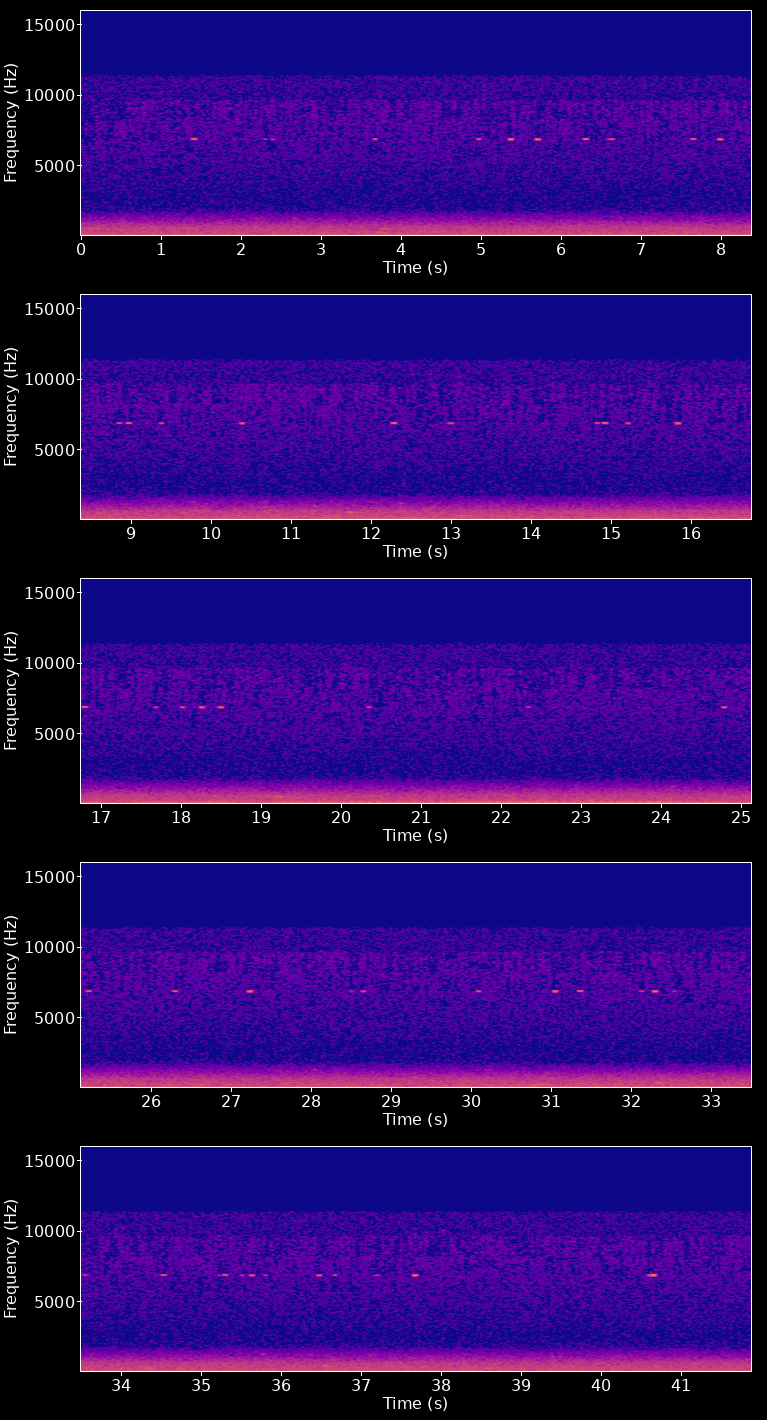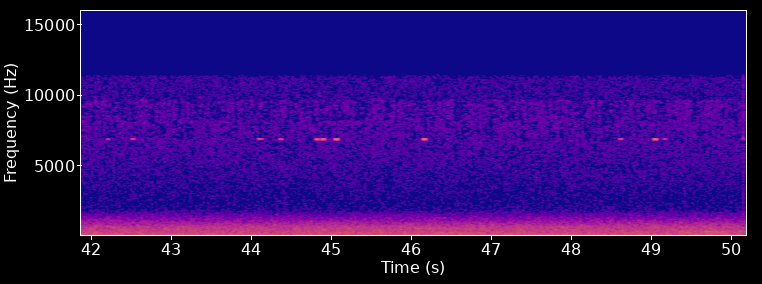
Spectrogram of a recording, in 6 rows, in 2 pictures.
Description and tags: Misterious dissonant humming LP1kHz
Same as the previous file, but I have tried to remove some of the background noise using a LP filter at around 1kHz in Audacity. Sounds below 40Hz have also been removed.
I tried Audacity's Noise Reduction. It did reduce the noise level, but introduced artifacts. So I decided not to use.
dissonant, humming, mysterious, night, recording, strange, unknown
